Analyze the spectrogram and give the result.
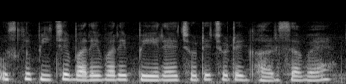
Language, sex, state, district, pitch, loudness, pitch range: Hindi, female, West Bengal, Alipurduar, 210 Hz, -15 LUFS, 200-220 Hz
